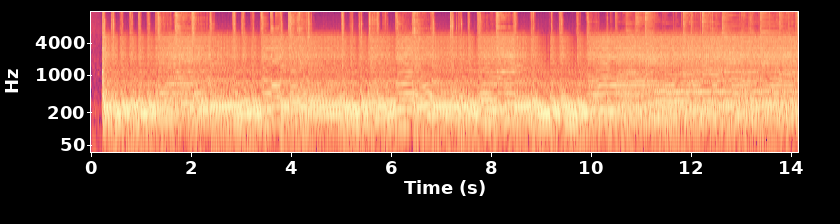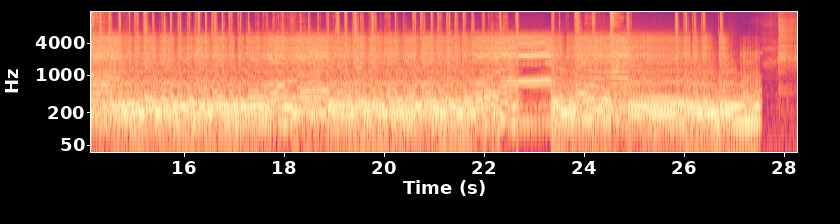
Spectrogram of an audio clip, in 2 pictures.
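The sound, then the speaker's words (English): Distorted electric guitar played through a Fortin Cali, a Klon overdrive, a Mesa amp and a Superbad amp into Greenback speakers: loud, continuous, heavily driven riffing with chugging rhythmic accents and one brief dip near the end. “The Fortin Cali running the Klon into the Mesa and the Superbad into the greenbacks sounds like this.”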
